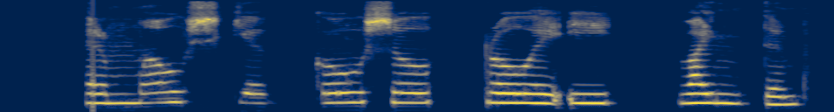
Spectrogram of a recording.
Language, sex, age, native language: Icelandic, female, 9, Icelandic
